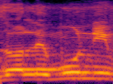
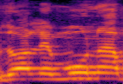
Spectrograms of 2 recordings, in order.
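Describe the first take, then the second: First: The word ends with a final i vowel. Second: The word ends with a final a vowel. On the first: "জলে মুনি বলবেন না" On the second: "থামলে আপনি কিন্তু জলে মুনা বলবেন না"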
